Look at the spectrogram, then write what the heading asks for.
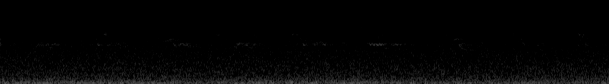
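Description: Faint short bird chirps, one every second or so, over a steady low outdoor background rumble.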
